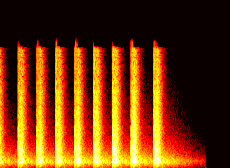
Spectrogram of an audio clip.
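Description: Sampled electronic hand clap from FL Studio triggered in a steady run, about four or five claps a second, growing slightly fainter before stopping near the end.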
